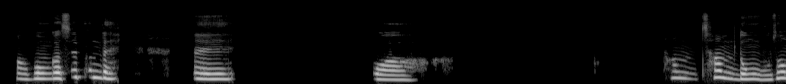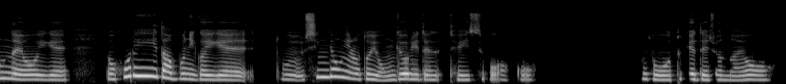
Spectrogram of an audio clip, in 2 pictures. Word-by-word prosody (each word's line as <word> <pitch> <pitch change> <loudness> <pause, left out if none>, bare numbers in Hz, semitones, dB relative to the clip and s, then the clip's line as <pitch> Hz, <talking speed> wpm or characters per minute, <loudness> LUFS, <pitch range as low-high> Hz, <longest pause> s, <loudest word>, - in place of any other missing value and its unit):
어 255 -2 -2
뭔가 265 +2 +4
슬픈데. 320 -2 0 0.8
네. 250 -1 +2 1.4
와. 215 -3 0 2.4
참 290 -4 -6
참 320 -4 +1
너무 245 -1 +2
무섭네요. 230 -1 +1
이게 215 -1 -2 0.4
또 245 - -1
허리다 370 0 +6
보니까 245 -3 -1
이게 210 -3 -1 0.2
또 220 -4 -6
신경이랑도 305 - 0
연결이 235 +5 +2
돼 215 -2 -4
돼 215 -2 -6
있을 215 0 -10
것 - - -5
같고. 215 0 -12 1.0
그래서 250 -3 -4
어떻게 245 +4 -2
되셨나요? 215 -1 -4
240 Hz, 200 characters per minute, -22 LUFS, 215-270 Hz, 2.4 s, 허리다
